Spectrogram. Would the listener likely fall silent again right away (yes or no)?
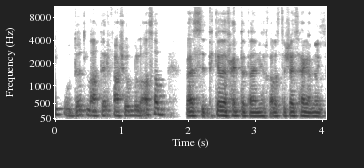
no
